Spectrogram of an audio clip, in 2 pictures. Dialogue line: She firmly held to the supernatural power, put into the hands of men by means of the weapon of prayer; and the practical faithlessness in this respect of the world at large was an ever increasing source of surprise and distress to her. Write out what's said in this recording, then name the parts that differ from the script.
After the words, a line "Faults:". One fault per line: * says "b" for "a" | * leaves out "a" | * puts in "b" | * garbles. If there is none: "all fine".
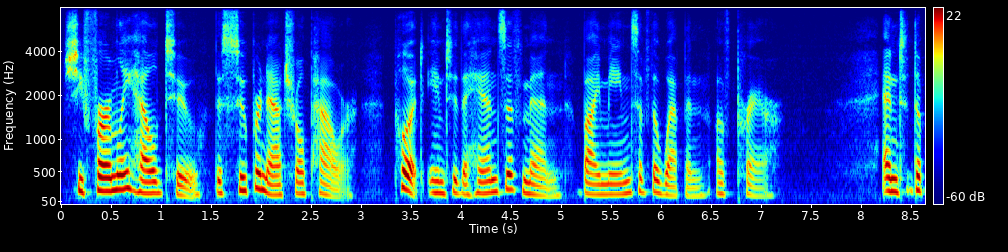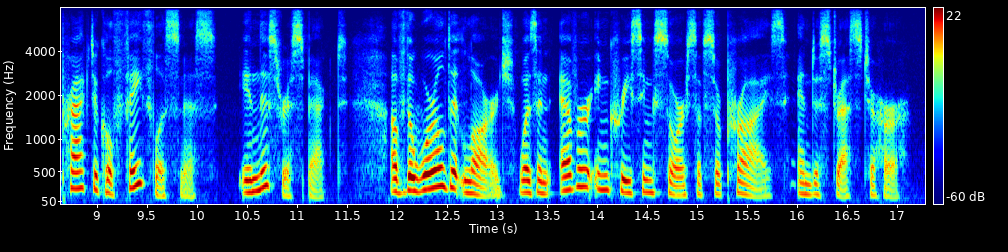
She firmly held to the supernatural power, put into the hands of men by means of the weapon of prayer; and the practical faithlessness in this respect of the world at large was an ever increasing source of surprise and distress to her.
Faults:
all fine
